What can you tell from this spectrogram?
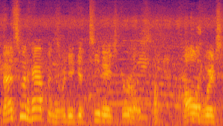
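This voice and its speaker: A middle-aged man chatting casually, speaking haltingly and trailing off mid-sentence. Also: sits high, lively intonation. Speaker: guest eating hot wings in a challenge. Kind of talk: casual chat. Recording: noisy outdoor setting with hiss.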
